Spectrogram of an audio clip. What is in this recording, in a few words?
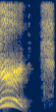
"halt", en; HeavenStudio; marching Orders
